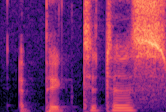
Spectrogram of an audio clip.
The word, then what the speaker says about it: Epictetus: I believe his name's pronounced Epictetus, but what he said was that men are disturbed not by events, but by their opinion of events.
